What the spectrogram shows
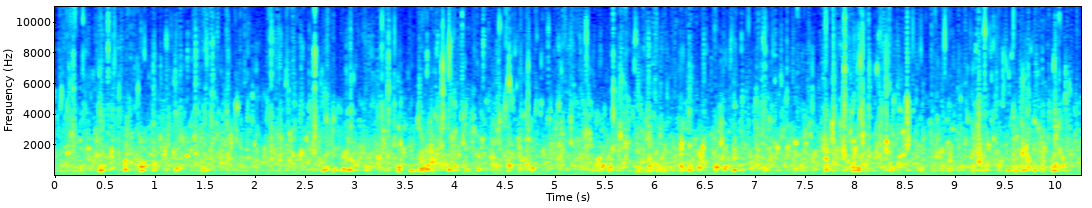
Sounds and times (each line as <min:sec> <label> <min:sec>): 0:00.0 small stream 0:10.2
